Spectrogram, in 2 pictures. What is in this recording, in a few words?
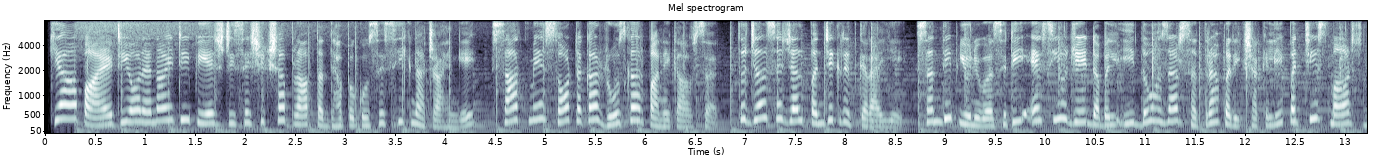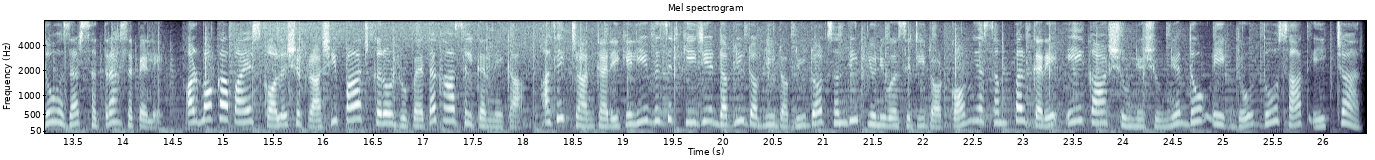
Hindi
